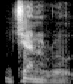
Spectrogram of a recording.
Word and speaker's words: general: block this person foreign there's no Journal if you're not going with the spelling then pronunciation mistakes are bound to happen it's General g-e-n-e-r-a-l and English is a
